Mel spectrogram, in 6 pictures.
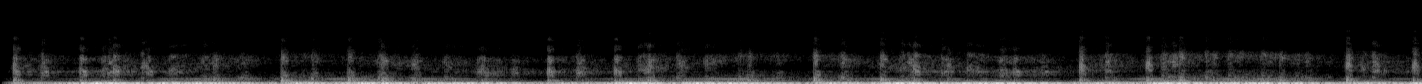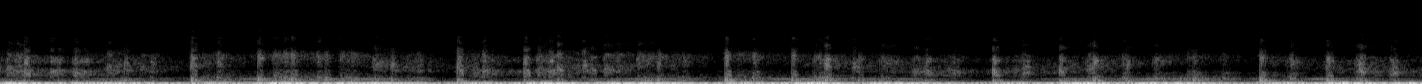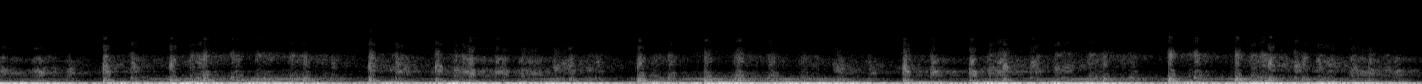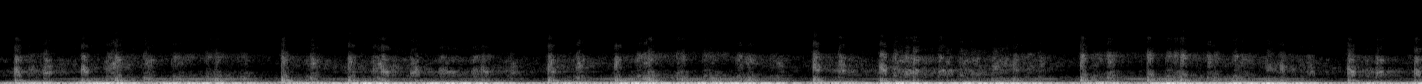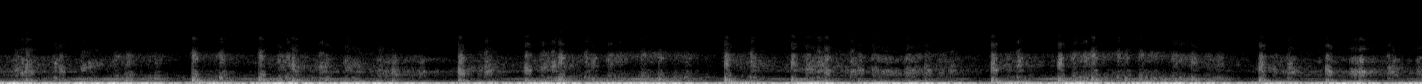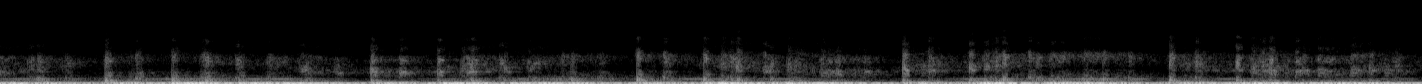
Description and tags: Modulaat Sector (Hollow Restructure)
3 oscillators, delay, reverb, stereo enhancing filter, compressor.
Created with Psychic Modulation (Aethereal)
Mixed in Audacity
ambiance, ambient, black, cavern, cavernous, dark, darkglitch, darkness, dismal, dull, dusky, effect, evil, fx, glitch, gloomy, modulate, odds, osc, raw, restructure, scorn, sector, shape, similar, sorrow, soundscape, wave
